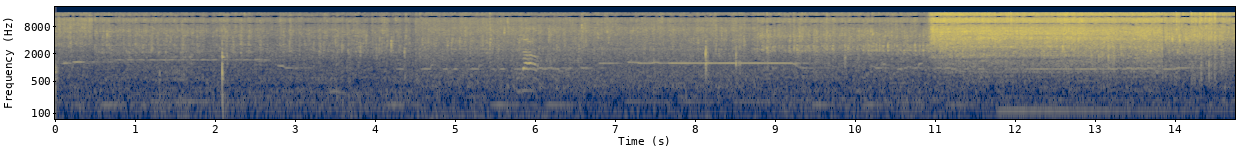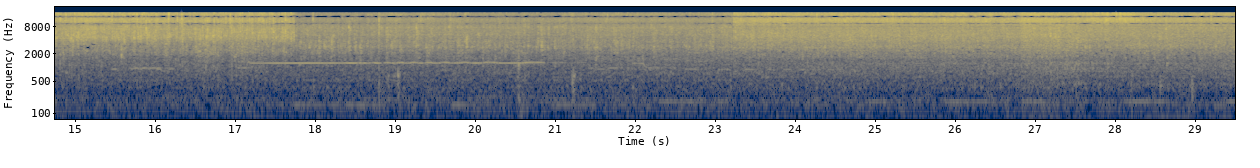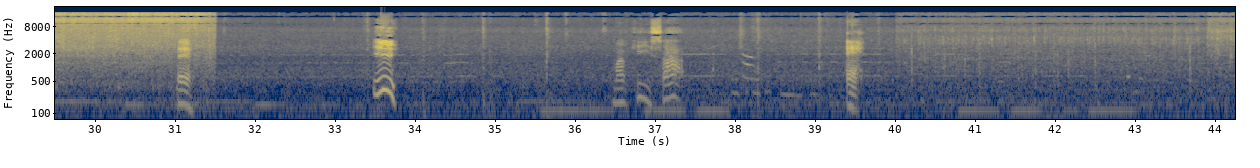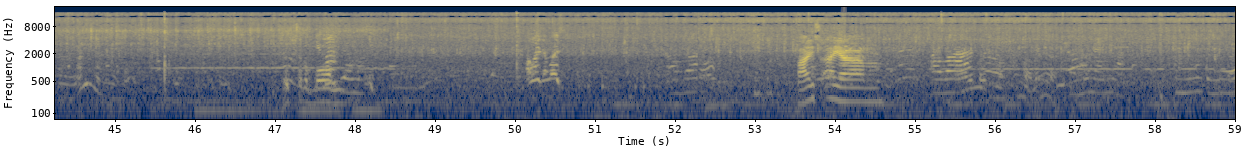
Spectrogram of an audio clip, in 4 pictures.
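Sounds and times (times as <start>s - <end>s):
paste sizzling in hot oil: 10.8s - 17.9s, 23.2s - 31.5s.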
